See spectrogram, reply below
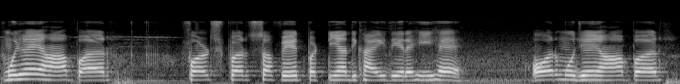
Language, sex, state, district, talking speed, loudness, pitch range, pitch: Hindi, male, Rajasthan, Jaipur, 140 wpm, -14 LUFS, 190-210 Hz, 200 Hz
